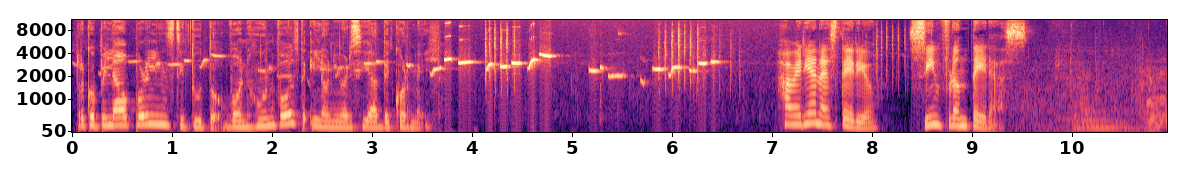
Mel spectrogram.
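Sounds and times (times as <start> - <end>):
speech: 0.0 - 3.8, 7.1 - 10.4
Munchique wood wren singing whistled notes and trills: 0.0 - 6.7.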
